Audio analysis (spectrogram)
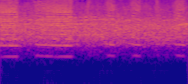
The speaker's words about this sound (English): Yeah, here's some round of applause.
